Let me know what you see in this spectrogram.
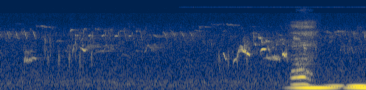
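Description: Faint birdsong: scattered chirps and short trills of small songbirds. About six seconds in, low, steady musical tones begin.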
